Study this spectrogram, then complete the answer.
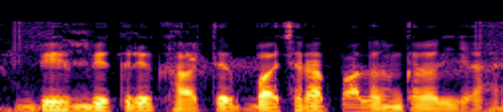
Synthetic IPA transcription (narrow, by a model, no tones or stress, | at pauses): bebekɾekʰaːt̪ɪɾbət͡ʃɾapaːlənkəɾəld͡ʒa̰ɦɛː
